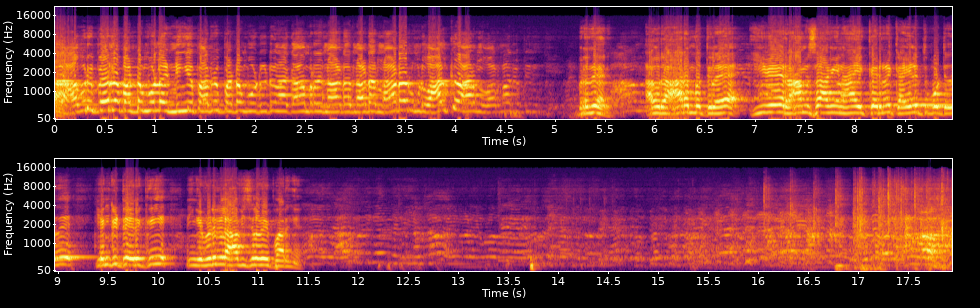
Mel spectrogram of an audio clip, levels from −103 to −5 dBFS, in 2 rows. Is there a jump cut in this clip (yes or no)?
no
